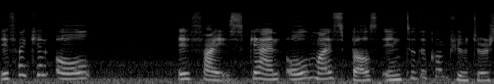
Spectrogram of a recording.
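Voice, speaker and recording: A woman's high-pitched, put-on character voice at a fairly slow pace over clear background noise. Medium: read story.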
